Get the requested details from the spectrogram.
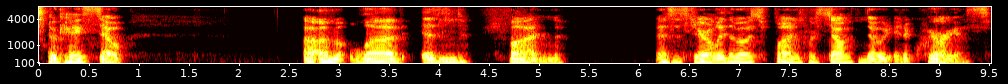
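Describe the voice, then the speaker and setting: Somewhat breathy, a man talks at medium pitch with a dark, mellow tone and ordinary pitch variation. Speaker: astrologer. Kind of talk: lecture. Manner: halting.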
